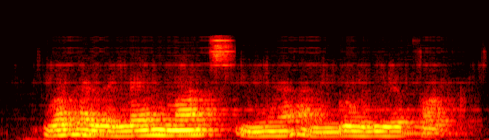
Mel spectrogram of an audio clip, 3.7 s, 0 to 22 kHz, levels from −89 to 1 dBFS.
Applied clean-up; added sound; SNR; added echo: neural separator model SepFormer DNS4.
